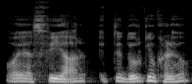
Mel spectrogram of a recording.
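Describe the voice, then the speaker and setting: Male narrator as an injured young man, joking and teasing, gravelly voice, storybook read. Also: mid-range voice, fairly even intonation, darkish tone. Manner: teasing and lighthearted.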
